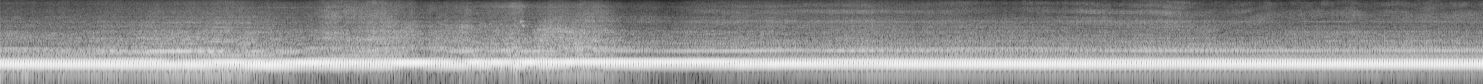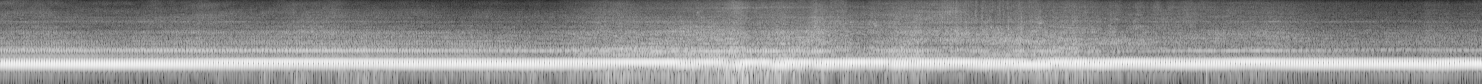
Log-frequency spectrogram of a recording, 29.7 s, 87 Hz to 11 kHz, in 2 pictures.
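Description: Taylor Made twin-turbo V16 engine in a Mack drag truck held at steady high revs during a burnout: one loud, constant, whistle-like engine note that hardly changes pitch. The spinning rear tyres add a hiss over it.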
